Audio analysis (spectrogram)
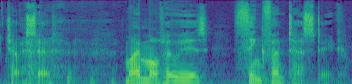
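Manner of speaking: measured literary reading voice, quotes lightly acted; novel reading. A narrator's reading. Author reading from his novel to listeners, steady narration. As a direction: read the passage aloud to the audience.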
